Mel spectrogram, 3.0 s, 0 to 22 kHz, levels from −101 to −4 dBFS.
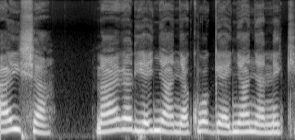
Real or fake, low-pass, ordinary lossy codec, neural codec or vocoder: fake; none; none; vocoder, 44.1 kHz, 128 mel bands every 256 samples, BigVGAN v2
